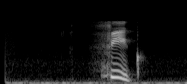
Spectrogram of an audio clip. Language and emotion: Russian, angry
